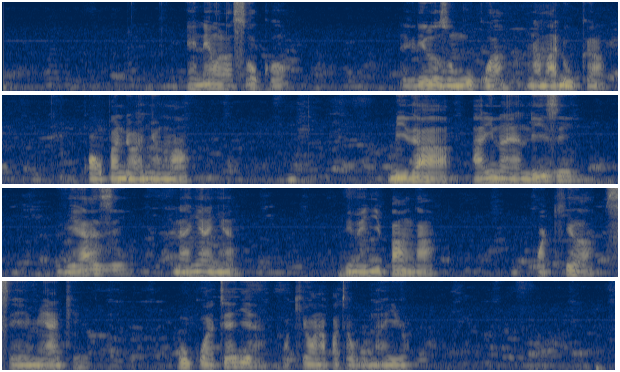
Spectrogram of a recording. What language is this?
Swahili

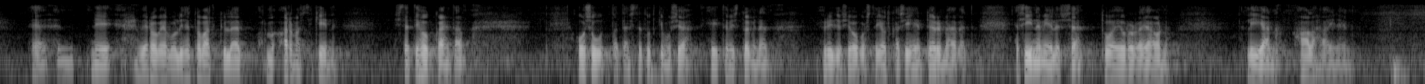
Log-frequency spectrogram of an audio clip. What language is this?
Finnish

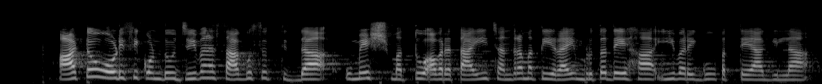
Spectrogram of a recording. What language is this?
Kannada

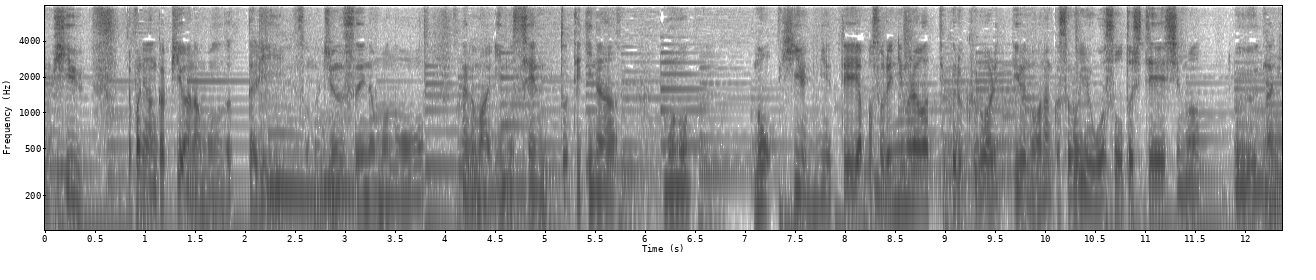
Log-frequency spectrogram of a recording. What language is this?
Japanese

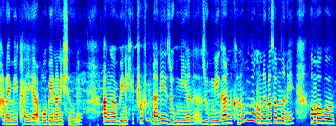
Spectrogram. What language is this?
Bodo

